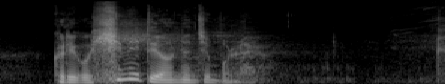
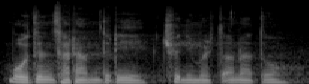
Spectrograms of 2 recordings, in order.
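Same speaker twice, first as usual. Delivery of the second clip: softly spoken promise; quiet vow; 4 semitones lower, 11 dB quieter than usual. Acted. Peter vowing to Jesus, soft and low. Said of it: "이거 누가 한 말이에요".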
